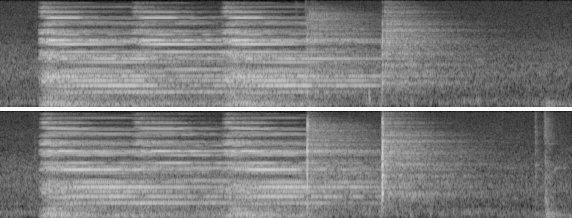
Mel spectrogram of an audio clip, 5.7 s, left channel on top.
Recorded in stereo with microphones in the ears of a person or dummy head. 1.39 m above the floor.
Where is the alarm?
55° left (ahead or behind), 2.5 m.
